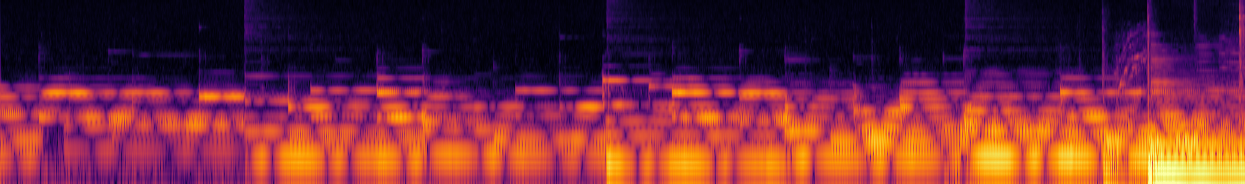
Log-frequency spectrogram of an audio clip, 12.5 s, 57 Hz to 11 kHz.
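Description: A French pop song, recorded in New York and released as a single in May 1982, plays steadily at full volume, with layered melodic instruments and sustained harmonies filling the mix and a brighter burst near the end.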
